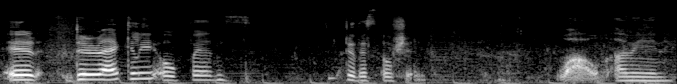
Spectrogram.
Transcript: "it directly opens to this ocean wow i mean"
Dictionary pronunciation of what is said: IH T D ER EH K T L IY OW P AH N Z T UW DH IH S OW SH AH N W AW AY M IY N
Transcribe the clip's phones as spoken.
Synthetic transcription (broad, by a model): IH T D ER EH K T L IY OW P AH N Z T UW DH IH S OW SH AH N W AW AY M IY N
